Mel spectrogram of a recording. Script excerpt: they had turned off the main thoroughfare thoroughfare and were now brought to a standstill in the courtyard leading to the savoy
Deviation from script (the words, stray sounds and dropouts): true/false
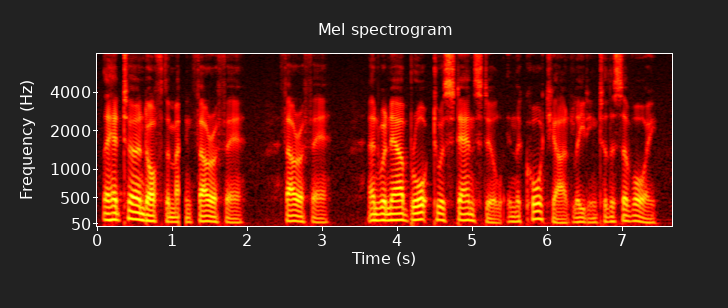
true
